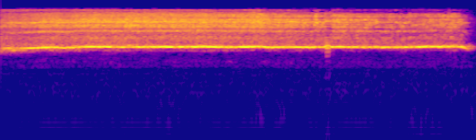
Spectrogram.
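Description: whistling kettle

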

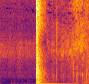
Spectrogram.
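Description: balloon popping

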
